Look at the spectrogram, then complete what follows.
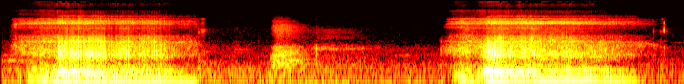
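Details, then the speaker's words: Two long, rattling, low-pitched snores on inhalation with a quiet breath out between, during sleep; ordinary snoring. "खर्राटे लेना एक आम समस्या लगती है। लेकिन इससे ना सिर्फ आप परेशान होते हैं बल्कि आपके आसपास के लोग भी परेशान होते हैं।"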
